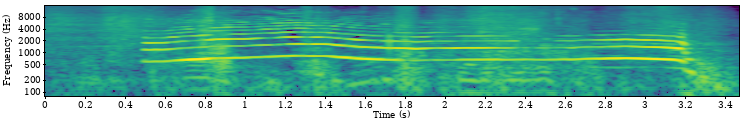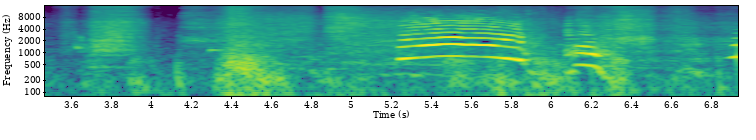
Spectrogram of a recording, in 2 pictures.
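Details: Young rhinoceros calf crying out while hungry for milk: a long, wavering, whiny squeal lasting about three seconds, a short gap with rustling, then a second briefer rising and falling squeal.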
